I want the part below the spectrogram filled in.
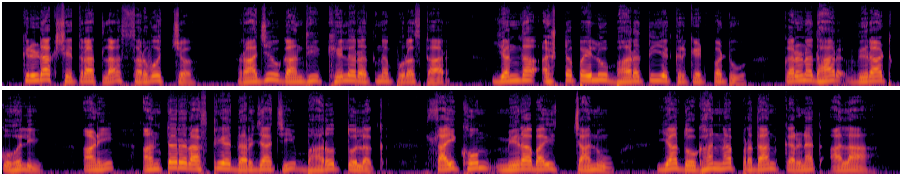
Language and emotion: Marathi, neutral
